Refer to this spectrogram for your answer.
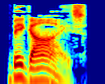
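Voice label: "big eyes" spoken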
